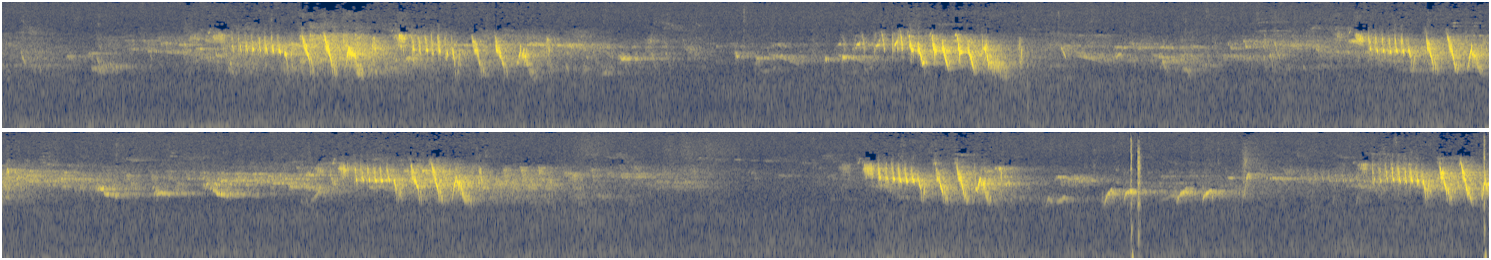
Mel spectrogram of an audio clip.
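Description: A songbird singing in short phrases of rapid high notes, about one phrase every five seconds.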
